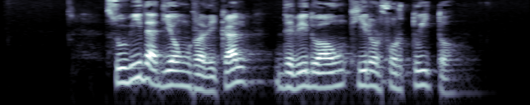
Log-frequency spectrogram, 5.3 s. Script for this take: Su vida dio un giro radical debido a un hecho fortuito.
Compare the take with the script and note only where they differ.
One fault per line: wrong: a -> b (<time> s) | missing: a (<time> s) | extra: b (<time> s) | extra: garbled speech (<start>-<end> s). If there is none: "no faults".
missing: giro (1.9 s)
wrong: hecho -> giro (3.5 s)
